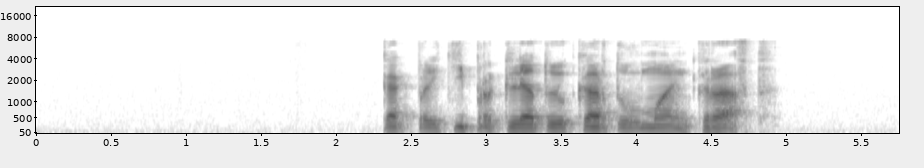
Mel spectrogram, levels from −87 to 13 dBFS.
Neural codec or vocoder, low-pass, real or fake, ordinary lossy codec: none; 7.2 kHz; real; none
